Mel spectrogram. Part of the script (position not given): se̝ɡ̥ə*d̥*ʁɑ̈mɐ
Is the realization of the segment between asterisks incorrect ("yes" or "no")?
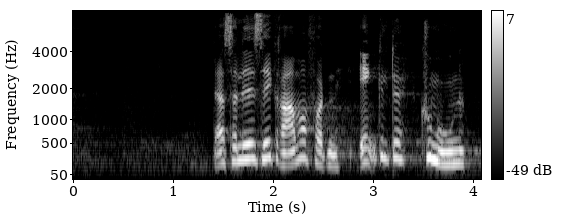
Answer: yes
